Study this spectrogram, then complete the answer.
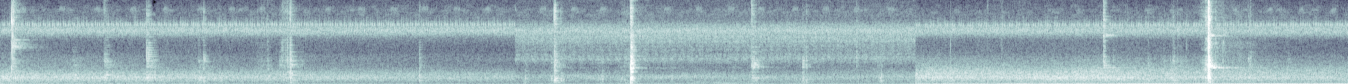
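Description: Plastic pipe fittings click and knock together.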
